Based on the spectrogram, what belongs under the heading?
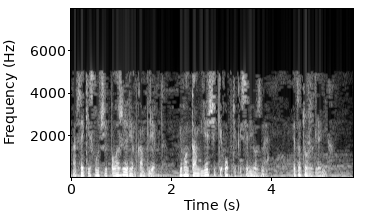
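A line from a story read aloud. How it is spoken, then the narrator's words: Quiet remark. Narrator (Russian): негромко заметил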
